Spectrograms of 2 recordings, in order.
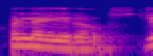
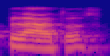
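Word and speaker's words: Plato's: Por lo menos aquí en Estados Unidos está la, no sé si está en todos los estados, que se llama Pleiros. Yo le digo platos porque se escribe así platos, pero se dice Pleiros.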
